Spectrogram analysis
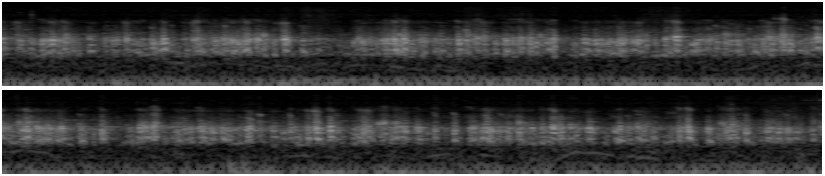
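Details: Many frogs calling at once in a continuous, rattling croak chorus with rapid overlapping pulses and no pauses, backed by a low steady hum.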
